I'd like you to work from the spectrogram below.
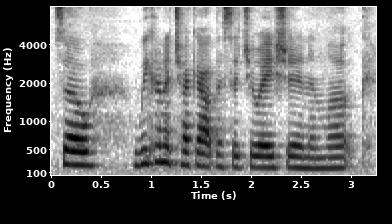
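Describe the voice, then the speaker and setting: A young adult woman vlogger telling a story in a casual, animated way, full of "like"s, recorded at home on a camcorder. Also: mid-range voice, normal speed. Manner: animated, chatty, many "like"s. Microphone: camcorder on tripod.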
